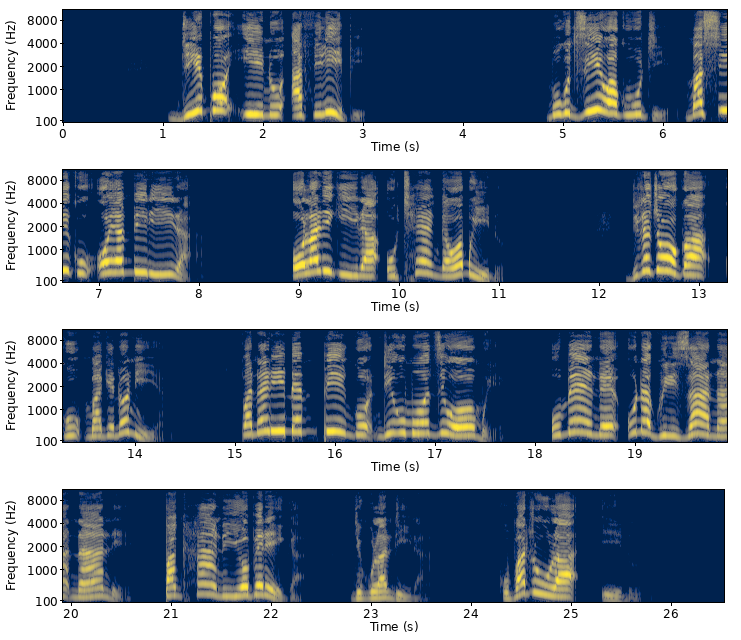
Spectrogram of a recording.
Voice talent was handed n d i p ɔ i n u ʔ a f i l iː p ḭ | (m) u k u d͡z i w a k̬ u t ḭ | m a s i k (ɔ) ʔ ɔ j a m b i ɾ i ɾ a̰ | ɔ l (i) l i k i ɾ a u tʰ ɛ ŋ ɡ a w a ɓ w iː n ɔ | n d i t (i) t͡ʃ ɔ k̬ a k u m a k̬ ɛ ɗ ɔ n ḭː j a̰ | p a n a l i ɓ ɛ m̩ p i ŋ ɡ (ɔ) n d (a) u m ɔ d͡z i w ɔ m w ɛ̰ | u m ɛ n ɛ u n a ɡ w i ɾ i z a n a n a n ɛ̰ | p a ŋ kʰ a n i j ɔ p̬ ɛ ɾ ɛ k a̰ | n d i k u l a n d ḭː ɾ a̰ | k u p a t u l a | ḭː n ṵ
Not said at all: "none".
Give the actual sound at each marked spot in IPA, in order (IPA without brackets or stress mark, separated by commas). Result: m, u, a, a, ɔ, i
